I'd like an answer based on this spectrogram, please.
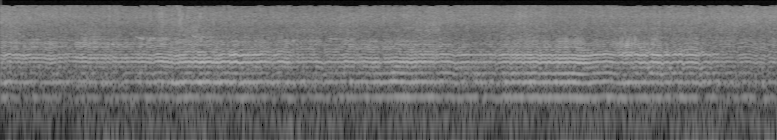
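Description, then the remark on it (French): A dense, steady hum of hundreds or thousands of bees buzzing together, continuous with slight wavering in pitch, as they lick honeyed water from the skin of a person sitting in a bathtub filled with honeyed water; no voices. “Je me trouve dans une baignoire remplie d'eau miellée et j'ai sur moi peut-être quelques centaines, voire quelques milliers d'abeilles qui me lèchent parce que ma peau est enduite d'eau miellée.”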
